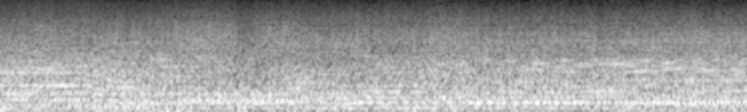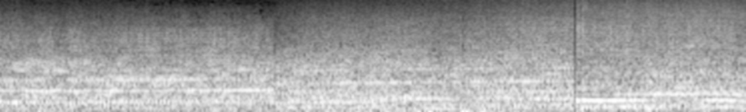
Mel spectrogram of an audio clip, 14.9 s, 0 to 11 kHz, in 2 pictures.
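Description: A Lancia Stratos HF and a Ferrari 250 GTO race in a racing game, engines droning continuously with shifting pitch as several cars run close together, no talk.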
